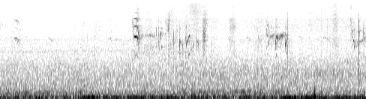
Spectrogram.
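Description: Small birds chirping in short, scattered calls, a few times over the few seconds, over a steady low rumble.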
